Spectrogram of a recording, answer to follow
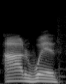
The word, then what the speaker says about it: Arwydd: This Arwydd... I'm going to speak Welsh right now. Arwydd Quivergrass. That's how you say her name.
